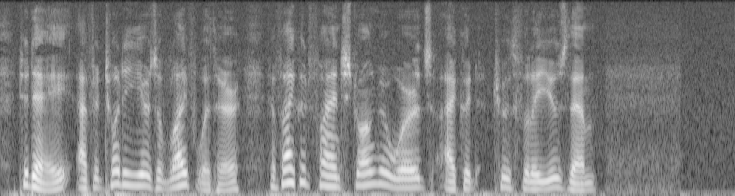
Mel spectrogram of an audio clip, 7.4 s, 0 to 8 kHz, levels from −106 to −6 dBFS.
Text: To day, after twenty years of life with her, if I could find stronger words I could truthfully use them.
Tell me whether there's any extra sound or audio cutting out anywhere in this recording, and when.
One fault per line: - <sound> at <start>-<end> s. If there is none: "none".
none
